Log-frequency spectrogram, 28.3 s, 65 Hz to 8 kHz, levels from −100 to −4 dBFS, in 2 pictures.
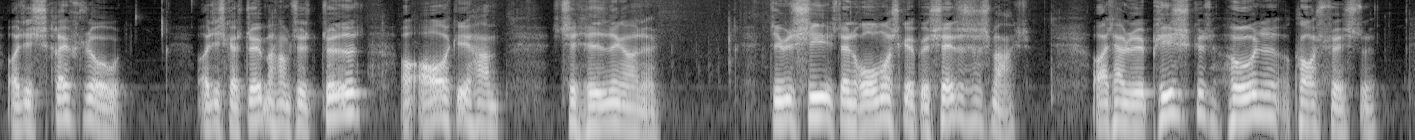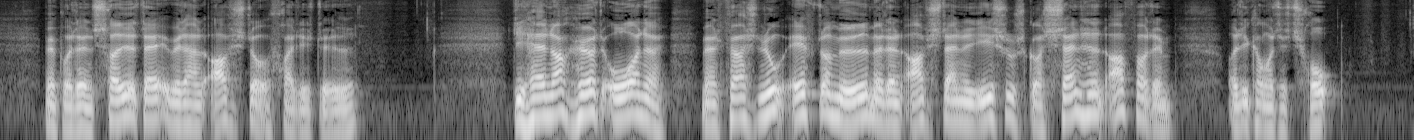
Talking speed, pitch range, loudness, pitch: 135 wpm, 110-140 Hz, -20 LUFS, 120 Hz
